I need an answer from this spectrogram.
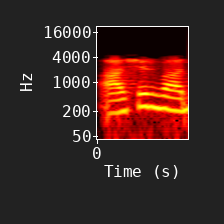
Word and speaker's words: आशीर्वाद: आशीर्वाद में रा वा से पहले बोला जाएगा आशीर्वाद।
